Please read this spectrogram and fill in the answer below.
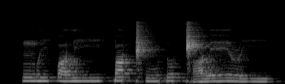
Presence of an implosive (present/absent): present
